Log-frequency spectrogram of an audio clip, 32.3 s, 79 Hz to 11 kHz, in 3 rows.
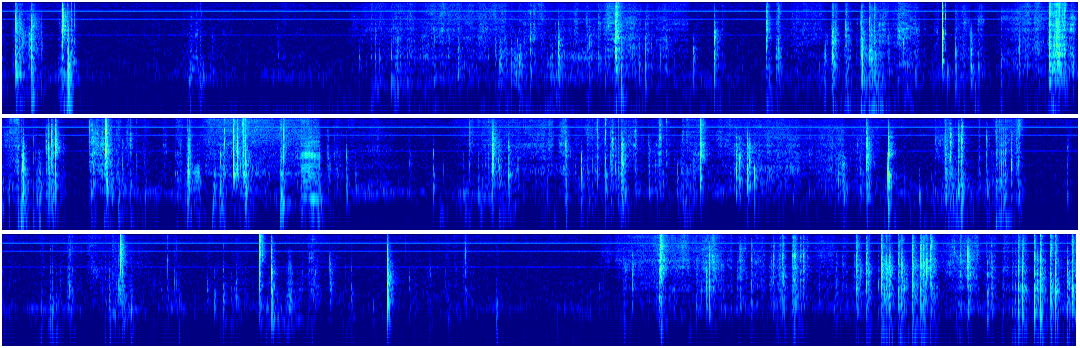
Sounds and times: Crackle: 1.7 - 32.2.

